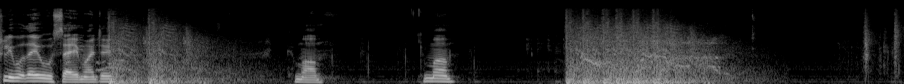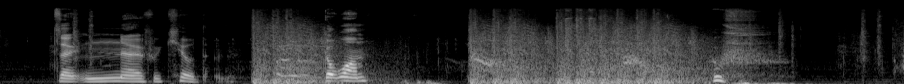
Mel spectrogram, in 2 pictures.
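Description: Gunshots boom and echo.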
